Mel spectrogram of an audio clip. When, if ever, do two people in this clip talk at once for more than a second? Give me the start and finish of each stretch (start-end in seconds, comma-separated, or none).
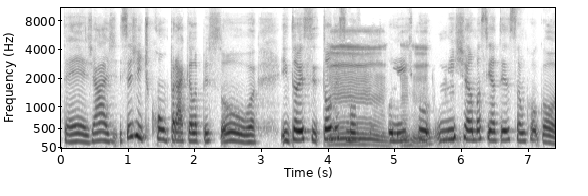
4.0-5.6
